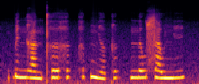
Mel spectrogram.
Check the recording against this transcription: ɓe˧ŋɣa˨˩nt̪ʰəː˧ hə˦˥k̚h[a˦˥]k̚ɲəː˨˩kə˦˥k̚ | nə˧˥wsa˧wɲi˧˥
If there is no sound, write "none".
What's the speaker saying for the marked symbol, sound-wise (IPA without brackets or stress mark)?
ə˦˥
